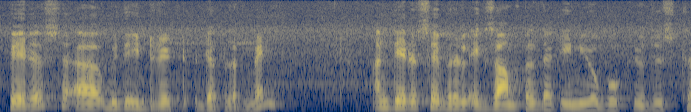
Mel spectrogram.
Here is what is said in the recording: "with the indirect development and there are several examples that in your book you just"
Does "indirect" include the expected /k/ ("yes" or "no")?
yes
